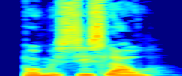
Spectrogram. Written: bommesislag

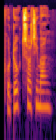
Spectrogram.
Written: produktsortiment

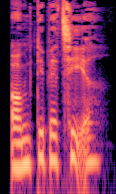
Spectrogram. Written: omdebatteret

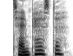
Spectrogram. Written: tandpasta

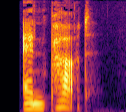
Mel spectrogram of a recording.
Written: anpart

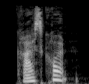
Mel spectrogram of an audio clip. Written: græsgrøn

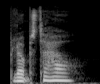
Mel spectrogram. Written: blomsterhav

